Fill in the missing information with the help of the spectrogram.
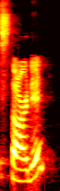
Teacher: the first s and the second s become one sound you do not include a vowel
